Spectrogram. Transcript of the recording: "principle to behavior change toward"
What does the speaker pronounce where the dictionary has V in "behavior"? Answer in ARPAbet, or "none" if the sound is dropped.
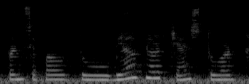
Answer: F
